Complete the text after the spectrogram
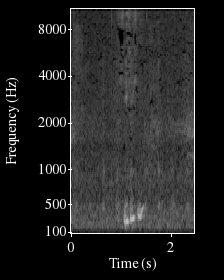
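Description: A baby coos close by.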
